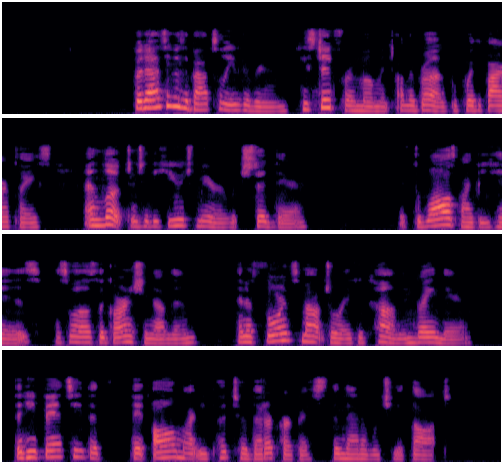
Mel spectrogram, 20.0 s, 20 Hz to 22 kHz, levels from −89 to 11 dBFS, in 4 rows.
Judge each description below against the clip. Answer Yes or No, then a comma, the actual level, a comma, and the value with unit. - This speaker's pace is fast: Yes, fast, 215 wpm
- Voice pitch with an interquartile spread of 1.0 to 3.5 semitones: No, average, 4.0 semitones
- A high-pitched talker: No, medium, 175 Hz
